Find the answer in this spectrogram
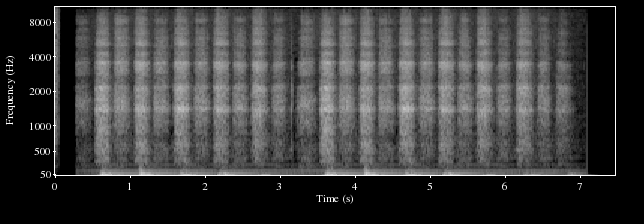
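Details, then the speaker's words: Demonstration of Biot respiration, described as deep inspirations that are sporadic with no pattern: loud, gasping breaths in irregular clusters with brief pauses between. "e a respiração de vio é determinada por uma constante e regularidade com inspirações Profundas e esporádicas ela não possui um padrão"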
